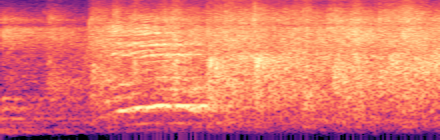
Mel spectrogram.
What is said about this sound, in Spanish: Da un aplauso a Cristo.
